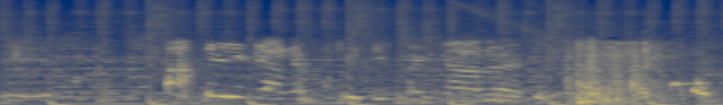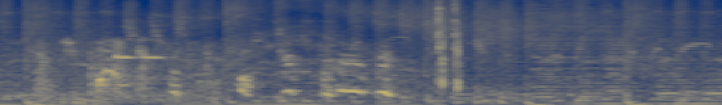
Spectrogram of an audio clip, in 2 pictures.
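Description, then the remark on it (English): A man knocks on a door with a series of sharp, uneven, loud knocks and bangs, mixed with a busy, noisy background and some indistinct voices. “After having one too many drinks, one of the guys decided to knock on the door with style.”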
